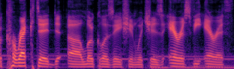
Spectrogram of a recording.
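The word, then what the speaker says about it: Aerith: uh localization which is Aerys vith. Like some people are still dieards, but it's become very clear that her name is just Earth with some extra syllables cuz it's Japanese. So it's Earth.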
